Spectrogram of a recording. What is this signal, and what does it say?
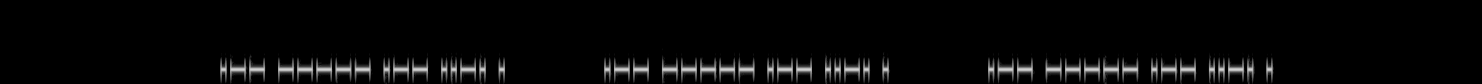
Morse code, heard as a keyed tone, about 25 wpm, 700 Hz. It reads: W0WFE W0WFE W0WFE
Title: USA Call Signs - 5 Characters - Repeated 3x - 25wpm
